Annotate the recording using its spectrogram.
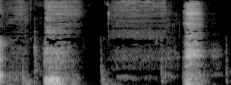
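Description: A man's throaty coughs: one as the clip opens, another about half a second in, then a rasping breath and a last cough near the end.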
